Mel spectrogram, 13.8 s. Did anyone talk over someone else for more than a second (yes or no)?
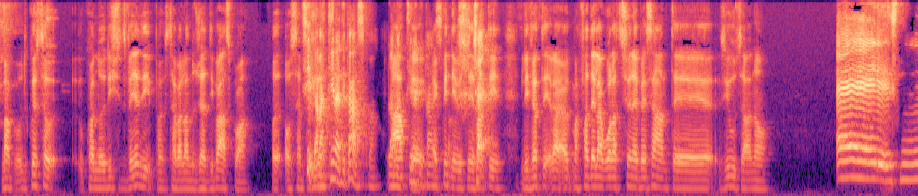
yes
